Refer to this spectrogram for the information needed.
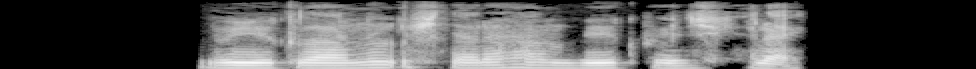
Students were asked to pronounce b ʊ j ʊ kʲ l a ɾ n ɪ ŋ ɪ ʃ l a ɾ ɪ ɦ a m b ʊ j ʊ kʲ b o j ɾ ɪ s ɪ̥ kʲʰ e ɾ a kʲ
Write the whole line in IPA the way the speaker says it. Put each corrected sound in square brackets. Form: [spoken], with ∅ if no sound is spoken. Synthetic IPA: b ʊ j ʊ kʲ l a ɾ n ɪ ŋ ɪ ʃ l a ɾ ɪ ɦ a m b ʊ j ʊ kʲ b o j [l] ɪ [ʃ] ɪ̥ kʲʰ e ɾ a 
